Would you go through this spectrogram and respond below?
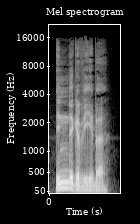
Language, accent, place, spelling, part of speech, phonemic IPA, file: German, Germany, Berlin, Bindegewebe, noun, /ˈbɪndəɡəˌveːbə/, De-Bindegewebe.ogg
- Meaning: connective tissue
